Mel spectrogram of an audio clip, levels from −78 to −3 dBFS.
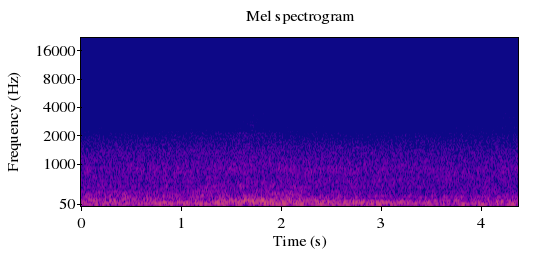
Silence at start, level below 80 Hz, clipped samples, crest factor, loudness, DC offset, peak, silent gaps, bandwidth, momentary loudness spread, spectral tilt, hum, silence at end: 0 s; -50 dBFS; under 0.1%; 14 dB; -48 LUFS; under 0.1%; -32 dBFS; none; 8.8 kHz; 6 LU; -8.5 dB/octave; none; 0 s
